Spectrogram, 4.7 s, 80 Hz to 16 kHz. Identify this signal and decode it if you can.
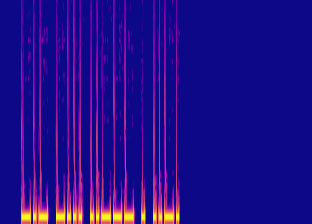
Morse code, heard as a keyed tone, about 28 wpm, 700 Hz. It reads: KB2EF
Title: USA Call Signs - 5 Characters - Repeated 2x - 28wpm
